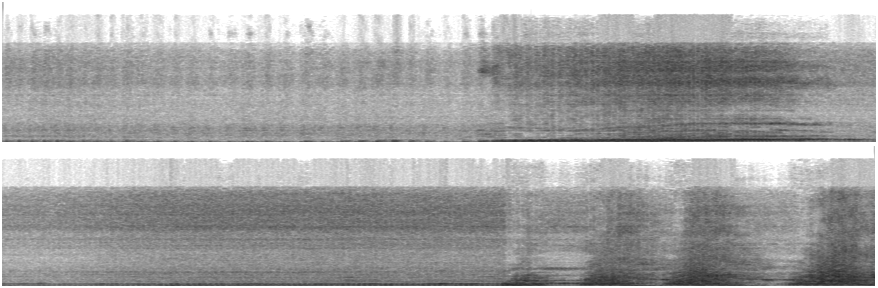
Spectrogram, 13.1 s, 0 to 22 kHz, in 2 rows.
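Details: 2007 Suzuki GS500F twin, first longer run after sitting, warming up on choke: settles from a choppy putter into a steady, even idle, then clean throttle blips, no knocks or misses; normal running.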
